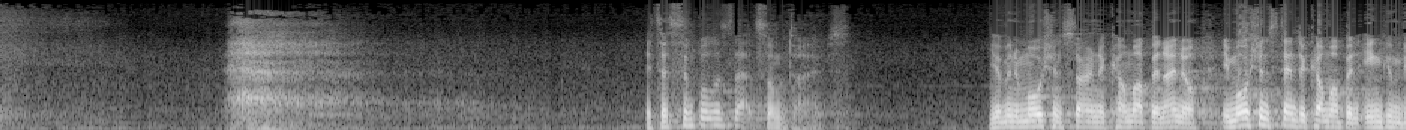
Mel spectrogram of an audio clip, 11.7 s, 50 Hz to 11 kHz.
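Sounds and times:
deep breath in: 1.9s - 4.2s
speech: 5.4s - 7.1s, 8.2s - 11.6s.

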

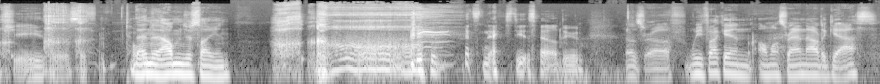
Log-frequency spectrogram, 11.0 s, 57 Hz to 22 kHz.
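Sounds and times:
person imitating loud snoring: 0.0s - 1.2s, 3.4s - 5.3s
speech: 0.2s - 4.6s, 5.2s - 10.9s.

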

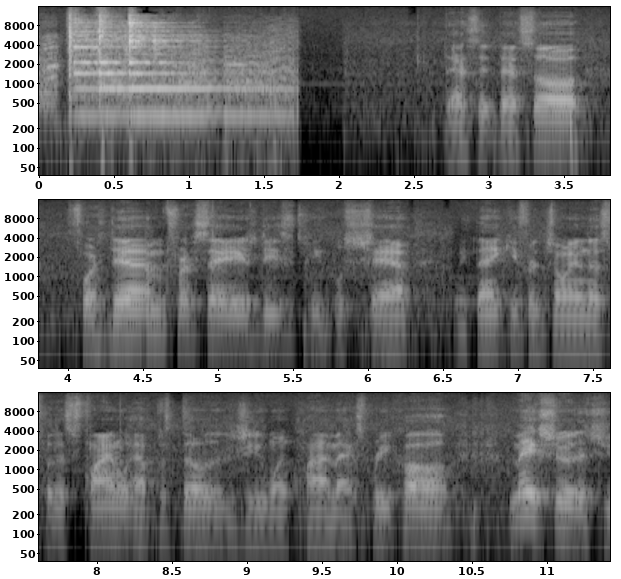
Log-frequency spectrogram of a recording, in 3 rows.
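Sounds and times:
wrestling ring bell ringing: 0.2s - 1.5s
speech: 2.8s - 11.4s.

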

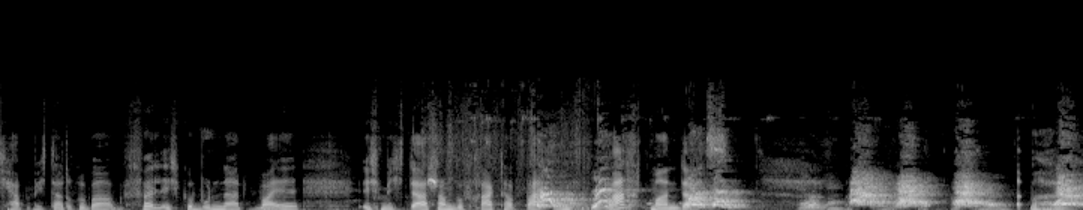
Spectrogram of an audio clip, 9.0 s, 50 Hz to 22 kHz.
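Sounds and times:
speech: 0.0s - 7.6s, 8.2s - 9.0s
several dogs barking: 4.4s - 9.0s.

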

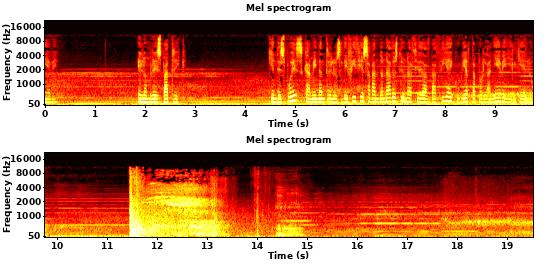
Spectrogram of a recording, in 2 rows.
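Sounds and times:
speech: 1.8s - 2.9s, 4.5s - 9.9s
dying horse whinnying in a snow-covered abandoned city: 11.8s - 13.6s, 14.4s - 15.0s.

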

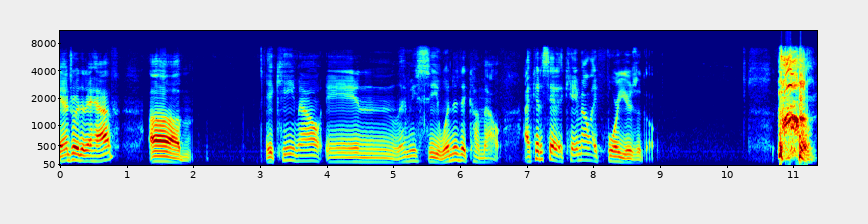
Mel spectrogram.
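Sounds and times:
speech: 0.0s - 2.0s, 3.1s - 9.0s, 10.8s - 11.3s
person coughing: 10.8s - 11.3s.

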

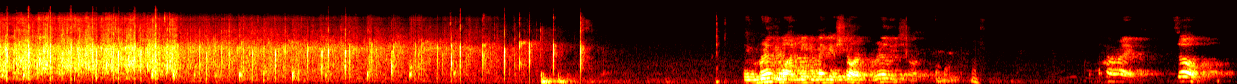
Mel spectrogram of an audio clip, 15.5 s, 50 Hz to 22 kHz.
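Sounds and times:
crowd at a school address applauding: 0.0s - 7.5s
speech: 9.5s - 11.6s.

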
